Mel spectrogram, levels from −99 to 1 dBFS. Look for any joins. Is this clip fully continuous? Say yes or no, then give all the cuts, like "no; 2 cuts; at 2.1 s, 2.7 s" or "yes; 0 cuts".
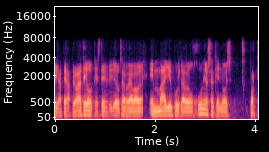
no; 2 cuts; at 1.3 s, 1.8 s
